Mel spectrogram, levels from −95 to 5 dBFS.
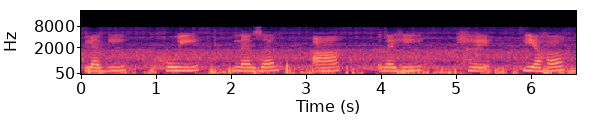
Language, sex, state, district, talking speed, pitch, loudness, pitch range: Hindi, female, Madhya Pradesh, Dhar, 65 wpm, 220 Hz, -15 LUFS, 215-230 Hz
